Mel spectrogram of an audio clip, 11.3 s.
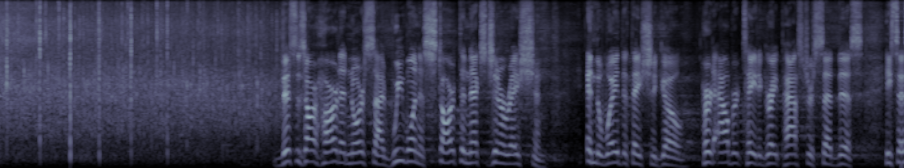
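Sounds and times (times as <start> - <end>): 
audience cheering: 0.0 - 3.5
speech: 3.5 - 11.3.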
